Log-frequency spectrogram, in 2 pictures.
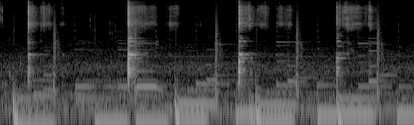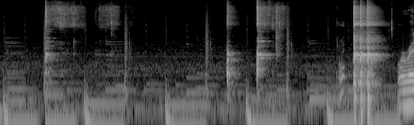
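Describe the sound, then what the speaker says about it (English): A utensil stirring potato salad in a bowl gives repeated clinks and scrapes against the dish, about a dozen distinct knocks spaced through the stretch, close and fairly loud, with a voice talking underneath. "Just give this another quick stir."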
